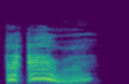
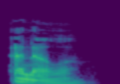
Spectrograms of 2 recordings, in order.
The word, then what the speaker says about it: hour: Is it right to say a hour or an hour? – It's right to say an hour. – Why? – Because the letter H in the word hour is silent.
